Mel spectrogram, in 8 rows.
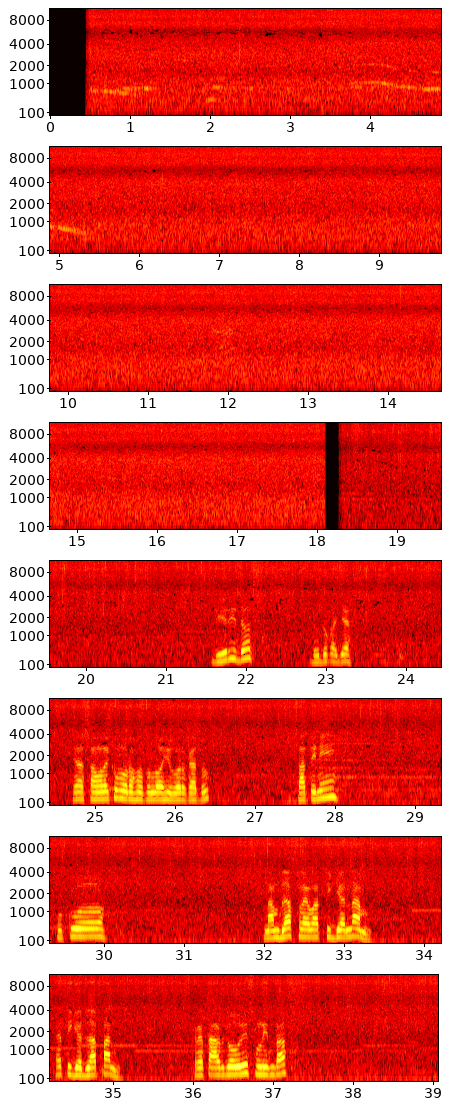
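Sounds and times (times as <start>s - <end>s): heavy rain hissing: 0.5s - 39.0s.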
